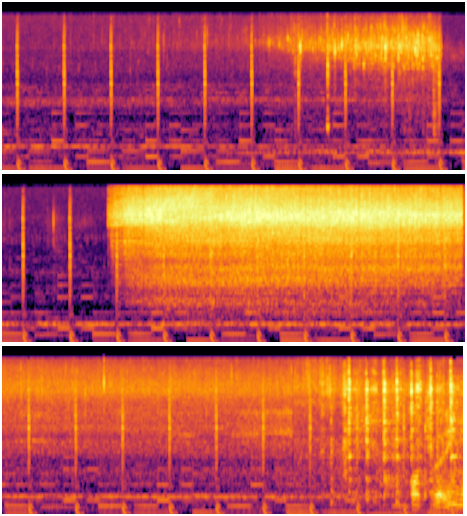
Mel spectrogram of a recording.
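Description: Protein pancakes with cheese and ham fry in a pan, giving a continuous close sizzle with a louder hissing burst midway, while a steady rhythmic pulsing hum repeats throughout.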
